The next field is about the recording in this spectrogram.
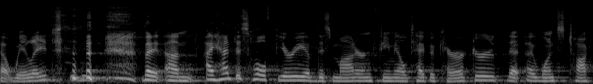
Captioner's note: chuckle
